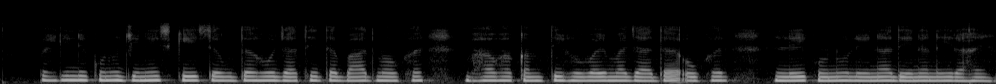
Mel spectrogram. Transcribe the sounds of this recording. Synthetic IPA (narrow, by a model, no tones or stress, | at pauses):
pɛɦlileːkoːnõd͡ʒɪneːʃkeːseʊd̪ʱːəɦod͡ʒaːt̪ʰet̪ɐbaːd̪m̃ːoːkʰəɾbʱaːʋɦakəmt̪iɦoʋəimãzjaːd̪a̰ʔoːkʰəɾ | leːkoːnõleːnad̪eːnanɐɦĩɾɐɦẽː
